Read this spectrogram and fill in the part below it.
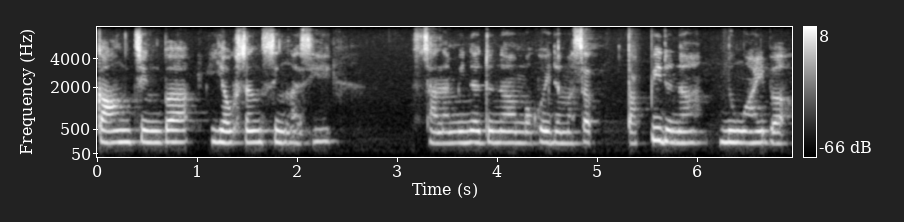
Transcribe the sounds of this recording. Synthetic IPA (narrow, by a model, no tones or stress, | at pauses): kaŋt͡ʃiŋbɐ | jawsɐŋsiŋɐsi | sanɐminɐdunɐmɐkʰojdɐmɐsɐk̚ | tak̚pidunɐnuŋajbɐ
